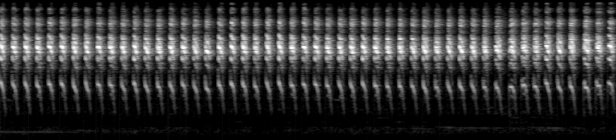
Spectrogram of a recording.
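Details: Kingfisher known as tengkek buto, recorded as a bird-training sound: a regular string of crisp, high repeated notes, close to four each second, uniform in pitch and loudness, with a faint low tone underneath.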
